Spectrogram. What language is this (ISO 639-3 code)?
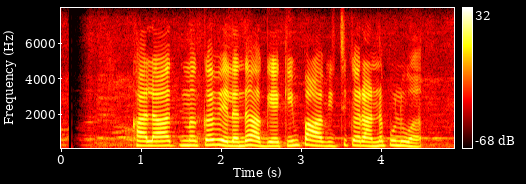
sin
